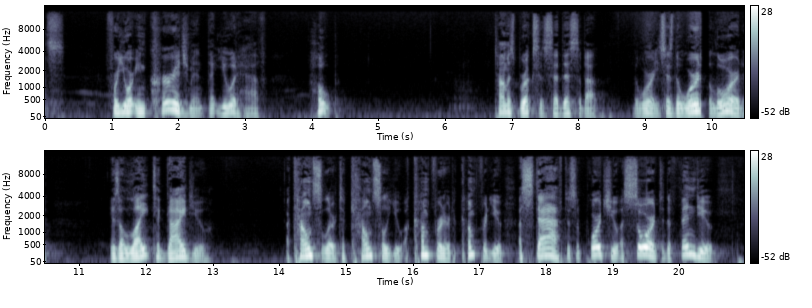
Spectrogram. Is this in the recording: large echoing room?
yes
